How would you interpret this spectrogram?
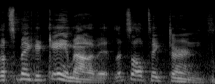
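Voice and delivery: very excited, enthusiastic, high-pitched and swooping voice. In a game, voicing a character who proposes everyone take turns, super excited. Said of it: "he's all like super excited about it".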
